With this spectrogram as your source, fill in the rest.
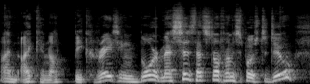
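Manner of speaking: high, hurried, fretting, flustered robot voice. Voicing a robot who dropped something and hurries: flustered robot. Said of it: "quickly go".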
